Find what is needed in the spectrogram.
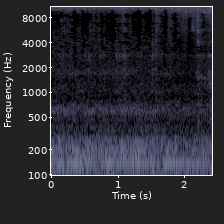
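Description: A steady low hum with no other event.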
